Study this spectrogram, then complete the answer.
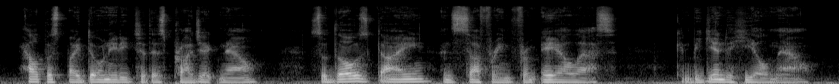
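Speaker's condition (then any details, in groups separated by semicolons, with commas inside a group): No condition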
